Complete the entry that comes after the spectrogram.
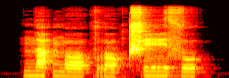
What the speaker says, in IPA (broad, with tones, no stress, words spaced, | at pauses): na˦˥ʔ ŋɔː˨˩ krɔ˨˩ʔt͡ɕʰeː˥˩ so˦˥k̚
